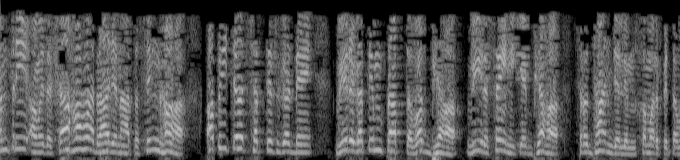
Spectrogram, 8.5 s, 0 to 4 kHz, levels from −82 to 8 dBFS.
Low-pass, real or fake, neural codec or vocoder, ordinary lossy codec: 3.6 kHz; real; none; MP3, 16 kbps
